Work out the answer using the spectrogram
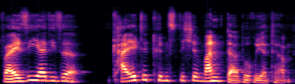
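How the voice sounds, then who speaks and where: A man with a somewhat high voice on a casual podcast. He pokes at the story with skeptical questions and chats loosely. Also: very animated, unhurried. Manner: questioning, skeptical, laughs often. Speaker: podcast co-host. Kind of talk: casual chat reviewing a radio play.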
